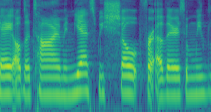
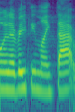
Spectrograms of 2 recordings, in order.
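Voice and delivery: ordinary delivery

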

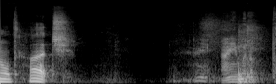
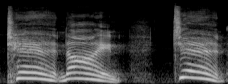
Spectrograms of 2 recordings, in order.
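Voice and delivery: high-pitched, showy gym yell; obnoxious screaming; 12 semitones higher, much slower than usual. Acted. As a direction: scream out reps like an obnoxious lifter. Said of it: "I'm, like, screaming".

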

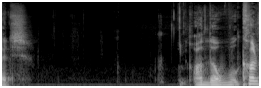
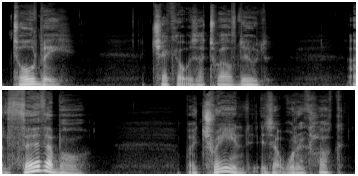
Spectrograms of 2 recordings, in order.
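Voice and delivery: soft, lower, overly proper explanation; eloquent and formal; 6 semitones lower, 6 dB quieter than usual. Retold or imitated. Explaining to the hotel lady in a mock-formal, softer voice. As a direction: play it like a calm lawyer making his case. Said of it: "very eloquently put".

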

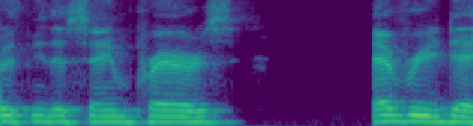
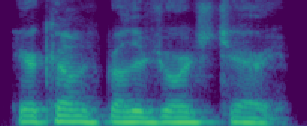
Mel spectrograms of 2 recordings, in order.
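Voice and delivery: ordinary talk, nothing marked

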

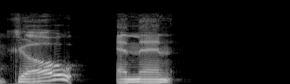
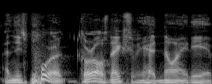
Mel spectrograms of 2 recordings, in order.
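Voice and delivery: normal talking voice

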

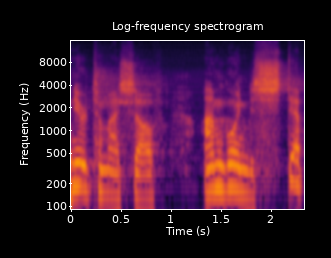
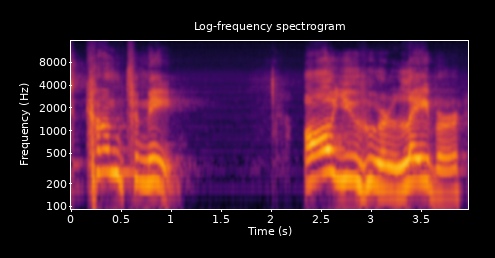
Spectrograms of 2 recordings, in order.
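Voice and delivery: scripture quote, slow; 5 semitones higher, 5 dB louder, slower than usual. Retold or imitated. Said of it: "but he says".

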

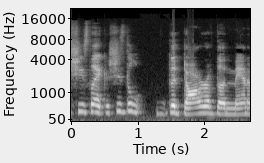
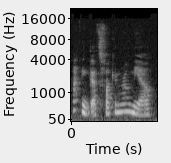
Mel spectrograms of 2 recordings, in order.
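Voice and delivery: hushed suspicion; 2 semitones higher, 10 dB quieter than usual. Acted. Tybalt overheard muttering his suspicion.

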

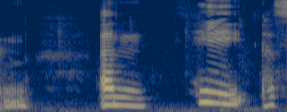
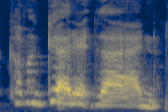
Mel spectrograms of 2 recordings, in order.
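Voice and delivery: loud, drawn-out roar in imitation; higher, much louder, slow mock scream; imitated scream; 4 semitones higher, 8 dB louder, slower than usual. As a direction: mimic a villain screaming, stretching the words. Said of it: "then he screams".

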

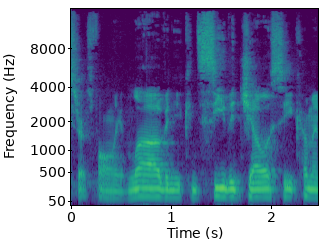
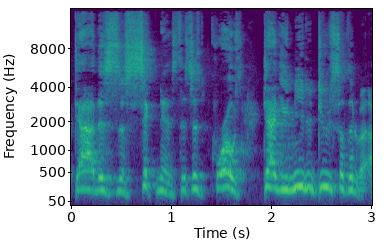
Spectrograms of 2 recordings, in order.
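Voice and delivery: higher-pitched, mock outraged whine to dad; indignant complaint; 9 semitones higher than usual. Son protesting to his dad after getting kicked out, mock indignant. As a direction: imitate a disgusted plea, pitched up high.

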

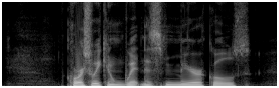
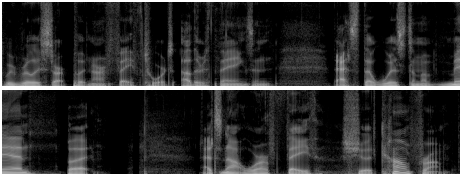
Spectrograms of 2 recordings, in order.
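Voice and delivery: normal talking voice

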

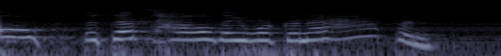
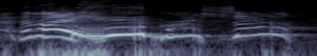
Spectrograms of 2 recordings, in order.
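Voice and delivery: a slow, frightened cry, much higher and louder; 7 semitones higher, 14 dB louder than usual. Acted. Mary recalling hiding from the angel's light, frightened outcry.

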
